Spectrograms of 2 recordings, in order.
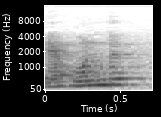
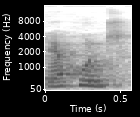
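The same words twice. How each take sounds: First: The word ends with a voiced D sound. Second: The word ends with a voiceless T sound. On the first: The speaker calls it wrong. "we wouldn't say der Hund" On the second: The speaker calls it right. "but we would say der Hund"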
